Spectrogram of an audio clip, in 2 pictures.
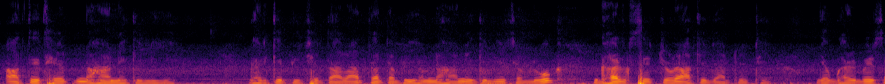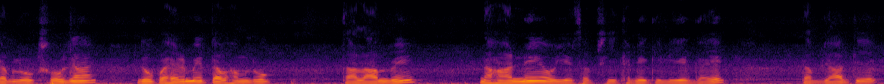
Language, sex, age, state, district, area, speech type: Hindi, male, 60+, Uttar Pradesh, Hardoi, rural, spontaneous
